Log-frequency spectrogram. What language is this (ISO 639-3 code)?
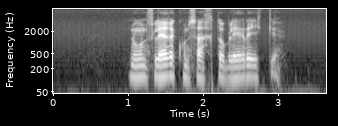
nor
